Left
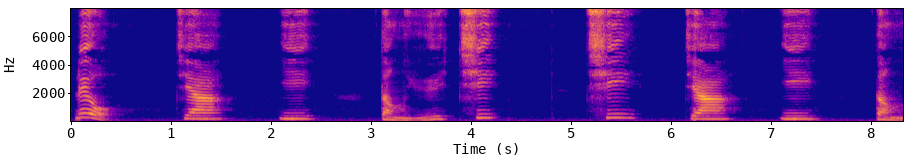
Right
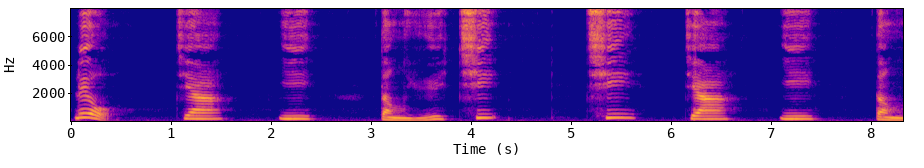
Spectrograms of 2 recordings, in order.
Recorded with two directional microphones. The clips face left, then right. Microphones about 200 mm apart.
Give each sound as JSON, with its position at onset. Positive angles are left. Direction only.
{"t": 0.0, "sound": "speech", "side_deg": -30}
{"t": 4.7, "sound": "a sound", "side_deg": -30}
{"t": 6.1, "sound": "speech", "side_deg": -30}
